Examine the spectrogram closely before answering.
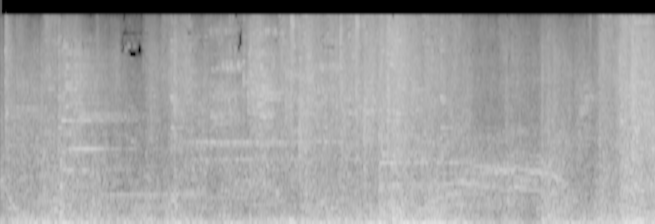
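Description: Weapons clash and strike in rapid bursts.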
